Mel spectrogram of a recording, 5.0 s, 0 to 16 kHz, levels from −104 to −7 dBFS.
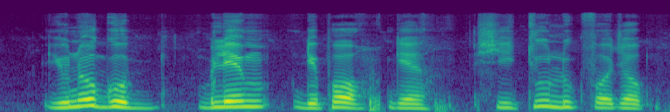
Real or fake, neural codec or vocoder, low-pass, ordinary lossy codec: fake; vocoder, 22.05 kHz, 80 mel bands, Vocos; 9.9 kHz; none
